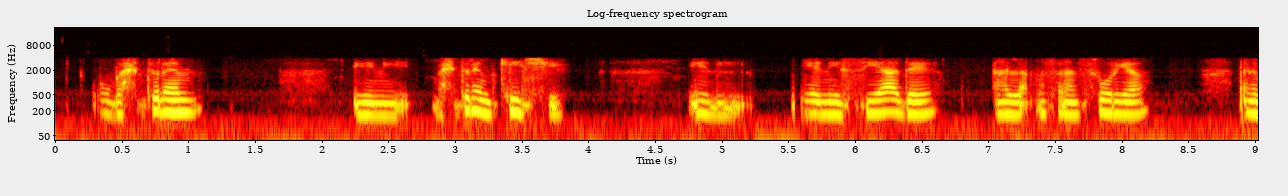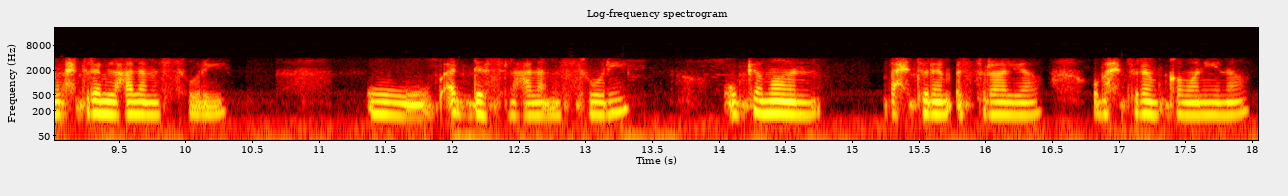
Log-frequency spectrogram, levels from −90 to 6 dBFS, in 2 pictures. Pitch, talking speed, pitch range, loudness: 170 Hz, 75 wpm, 160-180 Hz, -21 LUFS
